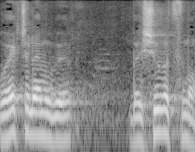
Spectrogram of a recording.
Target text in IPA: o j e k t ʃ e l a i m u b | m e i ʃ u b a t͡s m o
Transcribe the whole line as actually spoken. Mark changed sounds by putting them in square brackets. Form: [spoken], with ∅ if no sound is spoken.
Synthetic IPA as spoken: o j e k t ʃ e l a [e] m u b | [b] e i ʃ u [v] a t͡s m o

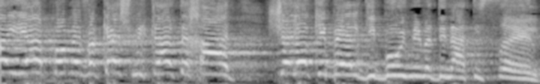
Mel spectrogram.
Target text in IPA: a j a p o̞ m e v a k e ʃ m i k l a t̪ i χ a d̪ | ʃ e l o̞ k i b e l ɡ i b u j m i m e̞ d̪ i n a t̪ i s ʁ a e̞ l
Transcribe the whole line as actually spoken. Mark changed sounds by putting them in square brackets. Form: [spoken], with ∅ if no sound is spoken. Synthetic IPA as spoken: a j a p o̞ m e v a k e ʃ m i k l a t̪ [e] χ a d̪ | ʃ e l o̞ k i b e l ɡ i b u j m i m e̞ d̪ i n a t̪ i s ʁ a e̞ l

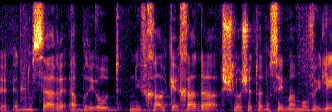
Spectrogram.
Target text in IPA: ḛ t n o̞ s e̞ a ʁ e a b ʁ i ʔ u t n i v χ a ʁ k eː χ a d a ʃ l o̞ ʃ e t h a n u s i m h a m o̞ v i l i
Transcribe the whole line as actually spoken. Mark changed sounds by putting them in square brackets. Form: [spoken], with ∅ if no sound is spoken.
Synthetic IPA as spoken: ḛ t n o̞ s e̞ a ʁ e a b ʁ i ʔ u t n i v χ a ʁ k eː χ a d a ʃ l o̞ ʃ e t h a n [o] s i m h a m o̞ v i l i

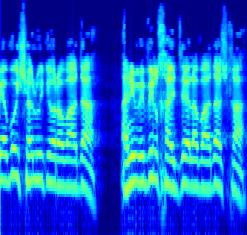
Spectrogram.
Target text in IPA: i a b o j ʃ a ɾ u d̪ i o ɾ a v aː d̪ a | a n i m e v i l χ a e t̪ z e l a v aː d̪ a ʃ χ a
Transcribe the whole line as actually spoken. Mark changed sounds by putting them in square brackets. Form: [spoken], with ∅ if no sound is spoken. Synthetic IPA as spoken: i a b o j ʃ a [l] u [t̪] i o ɾ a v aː d̪ a | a n i m e v i l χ a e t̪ z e l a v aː d̪ a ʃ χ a

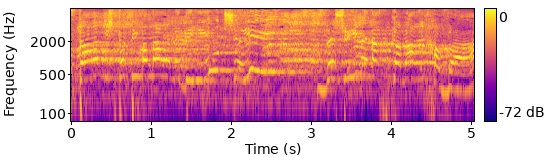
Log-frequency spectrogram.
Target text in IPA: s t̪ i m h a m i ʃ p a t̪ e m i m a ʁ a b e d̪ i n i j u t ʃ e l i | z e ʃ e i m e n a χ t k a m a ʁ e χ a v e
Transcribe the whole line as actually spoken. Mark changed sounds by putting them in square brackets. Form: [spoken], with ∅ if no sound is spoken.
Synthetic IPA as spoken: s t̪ [a] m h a m i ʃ p a t̪ [i] m [a] m a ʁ a [m] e d̪ i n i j u t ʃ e l i | z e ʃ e i m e n a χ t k a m a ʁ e χ a v [a]

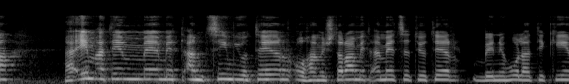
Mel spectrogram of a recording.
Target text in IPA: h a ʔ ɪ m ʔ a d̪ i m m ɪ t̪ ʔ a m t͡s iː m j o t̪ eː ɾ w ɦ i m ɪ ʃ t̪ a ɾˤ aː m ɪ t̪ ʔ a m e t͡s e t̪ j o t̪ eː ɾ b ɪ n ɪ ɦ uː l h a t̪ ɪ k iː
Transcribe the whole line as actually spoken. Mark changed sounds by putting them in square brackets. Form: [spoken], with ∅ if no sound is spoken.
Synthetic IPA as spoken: h a ʔ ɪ m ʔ a [t̪] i m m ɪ t̪ ʔ a m t͡s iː m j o t̪ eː ɾ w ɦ [a] m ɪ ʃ t̪ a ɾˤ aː m ɪ t̪ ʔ a m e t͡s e t̪ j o t̪ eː ɾ b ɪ n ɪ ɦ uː l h a t̪ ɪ k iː

